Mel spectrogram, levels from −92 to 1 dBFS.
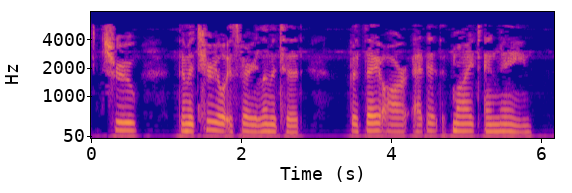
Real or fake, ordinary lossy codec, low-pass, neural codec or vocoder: real; MP3, 24 kbps; 7.2 kHz; none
